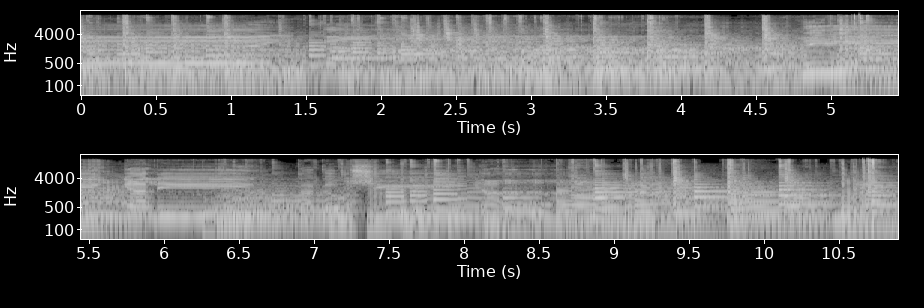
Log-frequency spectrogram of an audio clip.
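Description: A live gaúcho folk band playing a rancheira: strummed acoustic guitar under a violin melody with vibrato, steady throughout.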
